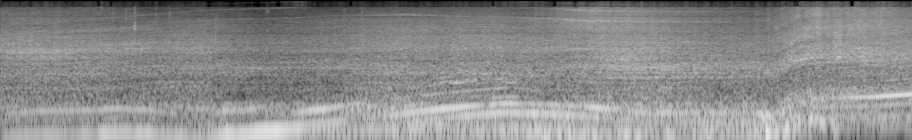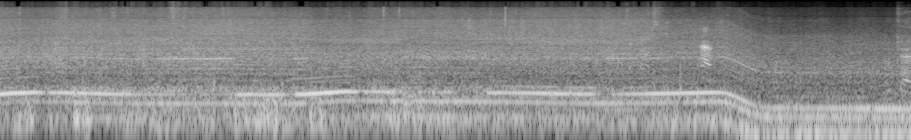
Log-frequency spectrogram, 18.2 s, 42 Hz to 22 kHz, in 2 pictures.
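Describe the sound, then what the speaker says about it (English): A 2006 Nissan 350Z sports car engine drones steadily, then rises in pitch as it revs up about halfway through and holds there before settling back down near the end. "let's see if we can hear the sound of the car"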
